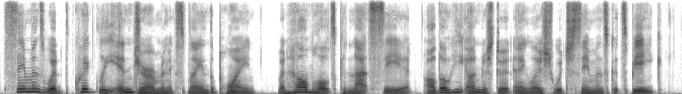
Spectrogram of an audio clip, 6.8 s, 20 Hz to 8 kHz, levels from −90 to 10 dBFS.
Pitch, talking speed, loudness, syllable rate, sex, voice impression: 165 Hz, 195 wpm, -18 LUFS, 5.1 syllables/s, female, very feminine, very adult-like, very middle-aged, slightly thin, tensed, powerful, slightly bright, slightly hard, very clear, fluent, cool, very intellectual, slightly refreshing, very sincere, calm, friendly, reassuring, slightly unique, elegant, slightly wild, lively, kind, slightly intense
